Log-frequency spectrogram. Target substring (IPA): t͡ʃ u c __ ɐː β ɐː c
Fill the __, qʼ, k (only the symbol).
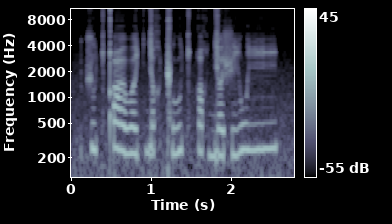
qʼ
